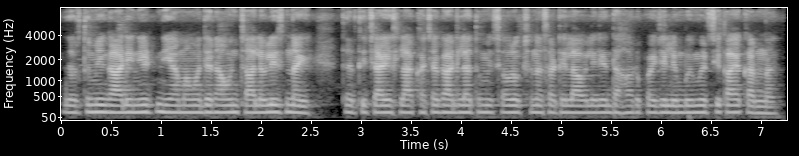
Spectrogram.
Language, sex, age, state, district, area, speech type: Marathi, male, 18-30, Maharashtra, Jalna, urban, spontaneous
